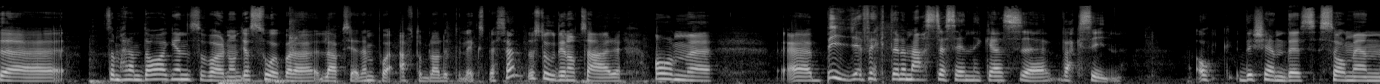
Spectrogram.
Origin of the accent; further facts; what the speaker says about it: Sweden; also born or lived in California; vi svenskar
